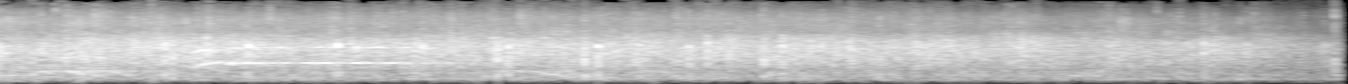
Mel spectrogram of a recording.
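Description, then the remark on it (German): An audience breaks into steady, sustained applause for the people who helped with a conference, a dense wash of many hands clapping at an even loudness throughout, with no one speaking over it. “Hey, fetten Applaus.”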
